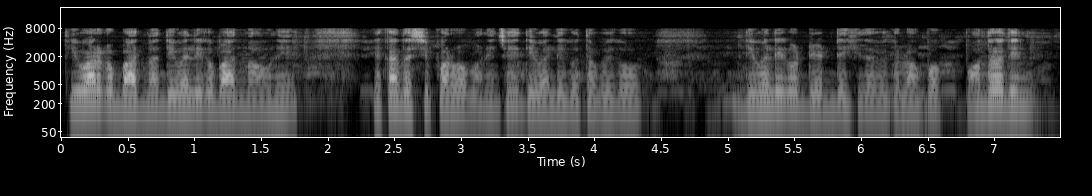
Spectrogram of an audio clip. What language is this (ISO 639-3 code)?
nep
